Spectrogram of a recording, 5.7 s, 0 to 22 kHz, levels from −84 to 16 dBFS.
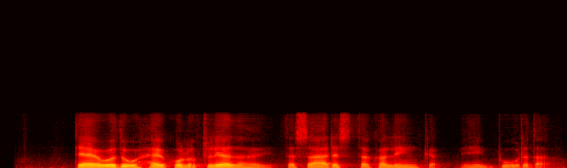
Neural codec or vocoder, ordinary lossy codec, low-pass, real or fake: codec, 16 kHz, 0.2 kbps, FocalCodec; none; 7.2 kHz; fake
